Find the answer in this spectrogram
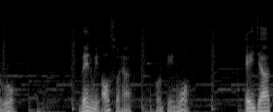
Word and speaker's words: continuó: Then we also have continuó. Ella continuó. She continued. That's a past form, a preterite. And it breaks the rule, but we pronounce it more strongly in the O, continuó.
